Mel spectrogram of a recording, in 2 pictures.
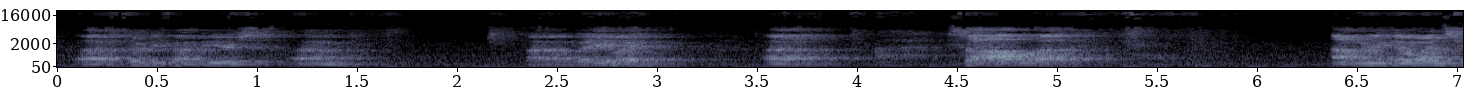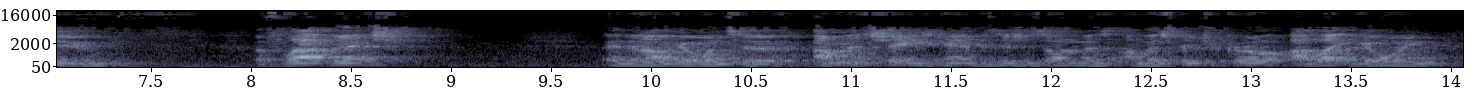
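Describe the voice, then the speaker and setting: A man's voice: medium pitch, slight background noise. A man in his forties talking casually between workout sets, out of breath and enunciating carefully with many fillers. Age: 40s. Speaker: personal trainer. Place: gym, indoors. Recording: echoey, distant, dull gym recording.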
